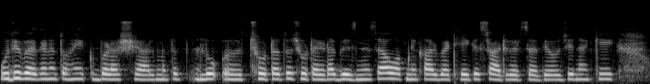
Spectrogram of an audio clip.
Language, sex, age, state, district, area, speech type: Dogri, female, 18-30, Jammu and Kashmir, Samba, rural, spontaneous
